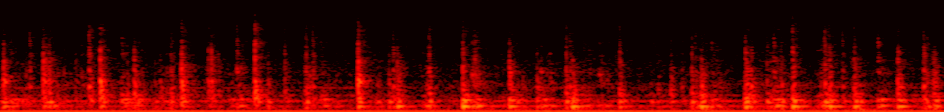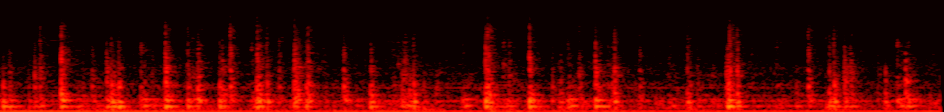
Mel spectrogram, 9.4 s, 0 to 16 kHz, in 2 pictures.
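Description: Fingertips tap and drum on the wooden top of a hollow sunburst acoustic guitar lying flat, first near the bridge and then on the upper body. A quick, uneven patter of soft, hollow knocks resonates around 195 Hz, each dying away almost at once over a faint, steady low hum.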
